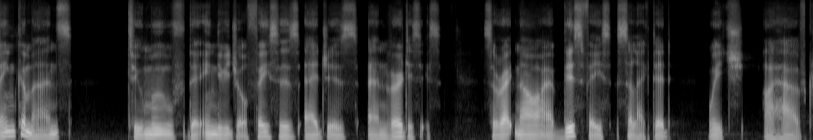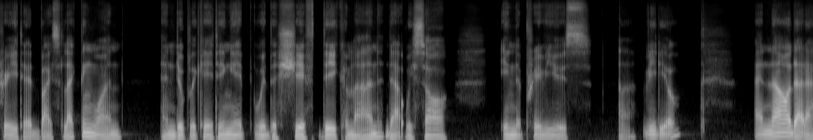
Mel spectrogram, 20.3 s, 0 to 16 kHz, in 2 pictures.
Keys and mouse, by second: 1.9 click, 5.1 shift+click, 5.7 shift+click, 5.9 shift+middle click, 6.2-8.3 middle drag, 9.6 click, 12.0 shift+d, 15.2 click, 16.3 ctrl+z, 17.1 ctrl+z, 19.9 click.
